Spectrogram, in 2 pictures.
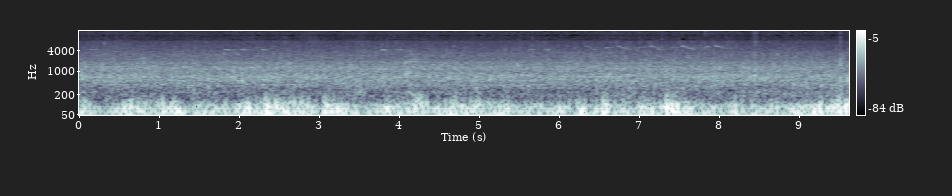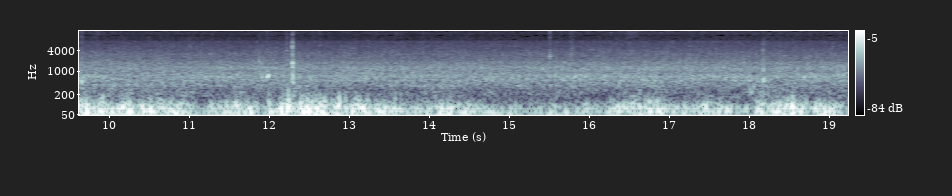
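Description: Shallow river running over stones: a steady rush of water, under a low, uneven rumble. A single faint click about twelve seconds in.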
